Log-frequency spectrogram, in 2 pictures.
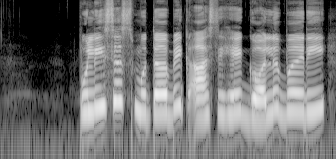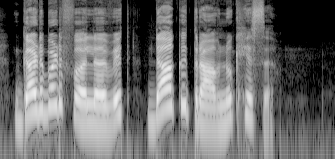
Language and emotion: Kashmiri, neutral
